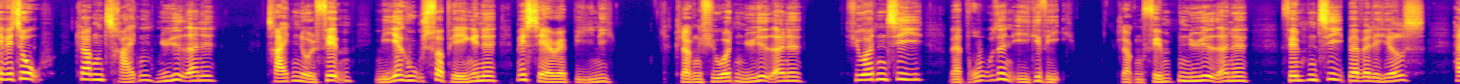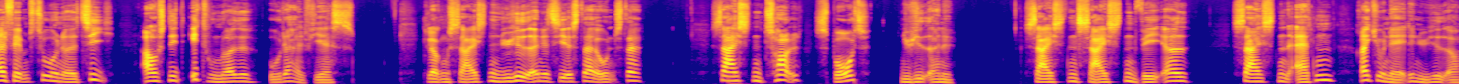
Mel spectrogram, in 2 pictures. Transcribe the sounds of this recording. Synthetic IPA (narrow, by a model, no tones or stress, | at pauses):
t͡sʰe̝ʋe̝t͡sʰo̝̰ː | kʰlɒ̽ɡ̥n̩t͡sʰʁad̥n̩nyːhe̝ð̞̰ˠɐnə | t͡sʰʁad̥n̩nɔ̽lfem̰ | me̝ːɐɦṵːsfɒ̽pʰeŋənəmesæʁæb̥ini | kʰlɒ̽ɡ̥n̩fjo̝ɐd̥n̩nyːhe̝ð̞̰ˠɐnə | fjo̝ɐd̥n̩t͡sʰḭː | ʋɑ̈b̥ʁṵːðˠəne̝ɡ̥əʋe̝̰ | kʰlɒ̽ɡ̥n̩femd̥n̩nyːhe̝ð̞̰ˠɐnə | femd̥n̩t͡sʰḭːb̥æʋæliɦels | hælfem̰st͡sʰo̝̰ːhunɐðˠɒt͡sʰḭː | ʔɑ̈ʊsnid̥e̝d̥hunɐð̞ˠɔ̽ːɾəɒhælfjæɐs | kʰlɒ̽ɡ̥n̩sɑ̈ɪsd̥n̩nyːɦe̝ð̞̰ˠɐnət͡sʰiɐ̰sd̥æɔ̽n̰sd̥æ | sɑ̈ɪsd̥n̩t͡sʰɒ̽l̰sb̥ɒːd̥ | nyːhe̝ð̞̰ˠɐnə | sɑ̈ɪsd̥n̩sɑ̈ɪsd̥n̩ʋḛːɐðˠ | sɑ̈ɪsd̥n̩æd̥n̩ | ʁɛɡ̥ijo̝nɛ̰ːlənyːɦe̝ð̞̰ˠɐ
